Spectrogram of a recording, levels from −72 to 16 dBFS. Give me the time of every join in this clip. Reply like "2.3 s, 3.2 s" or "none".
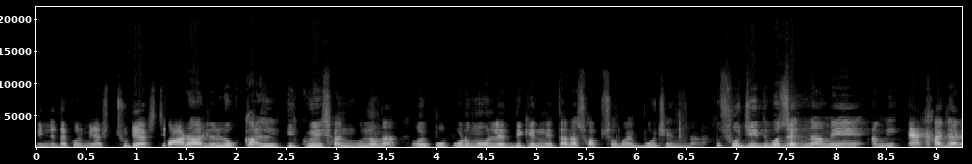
1.2 s, 3.7 s, 6.9 s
